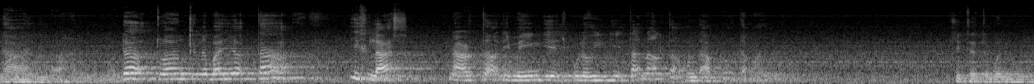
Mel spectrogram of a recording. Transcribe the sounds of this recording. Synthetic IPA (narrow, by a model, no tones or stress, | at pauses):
laia̰ɦa̰ləma̰daʔt̪uaŋkənəbajaʔt̪aʔ | ixlas | naʔrət̪aʔlimãiɲd͡ʒɪʔspulʊhiŋd͡ʒɪʔt̪aʔnaʔrət̪aʔmunt̪aʔapət̪aʔma̰ɲuʔ | kit̪ət̪ubənu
